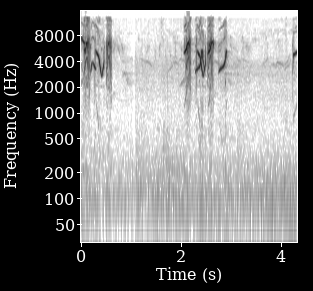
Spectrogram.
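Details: A cinereous tit gives short clusters of high, wavering whistled notes, a brief phrase at the start and another after a long silence, ending with a single sharp note.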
